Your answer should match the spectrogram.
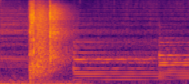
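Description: Dramatic score with a deep bass fades out under a short whoosh sound effect about half a second in. After about a second, soft held music chords take over.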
